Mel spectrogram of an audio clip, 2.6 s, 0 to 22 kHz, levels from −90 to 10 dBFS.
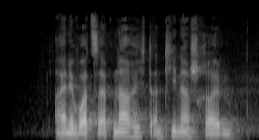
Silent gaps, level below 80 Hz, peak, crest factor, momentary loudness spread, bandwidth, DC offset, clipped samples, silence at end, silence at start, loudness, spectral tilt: none; -70 dBFS; -8 dBFS; 20 dB; 8 LU; 14.5 kHz; under 0.1%; under 0.1%; 0.2 s; 0.55 s; -27 LUFS; -5.5 dB/octave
